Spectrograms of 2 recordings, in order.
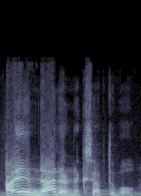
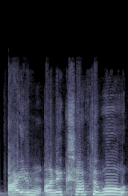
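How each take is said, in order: First: Raised-pitch, emphatic rebuttal; retold protest, falling to a firm close; indignant denial. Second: High-pitched, incredulous retort; retold disbelief, voice jumping up; indignant echo. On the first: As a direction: firmly reject the accusation, pitch lifted. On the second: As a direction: throw the accusation back as an offended question.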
